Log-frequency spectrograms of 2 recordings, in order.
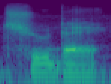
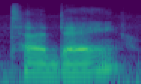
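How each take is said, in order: First: The word begins with a ch sound. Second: The word begins with a plain t sound. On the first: "they often say chu day" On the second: "Instead of two or today"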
